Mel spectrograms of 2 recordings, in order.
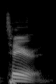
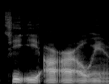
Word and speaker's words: Terron: I thought it was Taryn. Armstead. I like that all three of us got three different pronunciations out of that.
